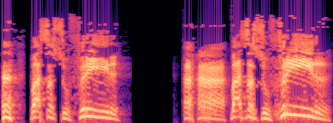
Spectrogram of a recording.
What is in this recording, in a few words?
Toughguy Pay Spanish, Tough Hispanic Male; Saying "We Are Gonna Make You Pay!" In Spanish; Attitude Sound Effects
